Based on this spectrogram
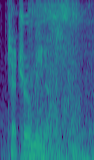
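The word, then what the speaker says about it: tetromino: Tetris has seven shapes made up of four squares called tetromeinos. Rhymes with dominoes, not tetromeinos.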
